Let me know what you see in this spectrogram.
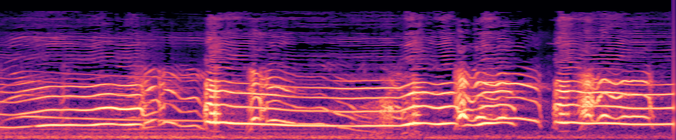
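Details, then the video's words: Alaskan Malamutes Tonka and Monroe howling together on St Patrick's Day: long, steady, tonal howls with rich harmonics, overlapping voices that rise and dip with brief yips and wavering breaks between sustained notes. "Tonka & Monroe Howling"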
